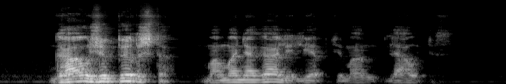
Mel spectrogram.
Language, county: Lithuanian, Kaunas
